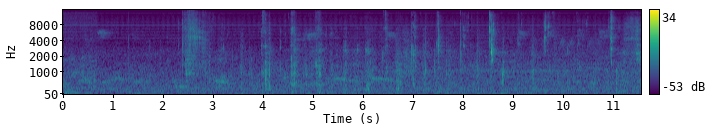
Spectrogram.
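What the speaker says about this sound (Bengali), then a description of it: "কামড় দিলে একটা ক্রাঞ্চিনেস আছে কামড় দিলে কোরমোর করে উঠে" Crunchy fried shrimp vada, made from leftover small prawn parts, bitten and chewed: a series of sharp, close crisp crunches and clicks repeating irregularly over quiet background.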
